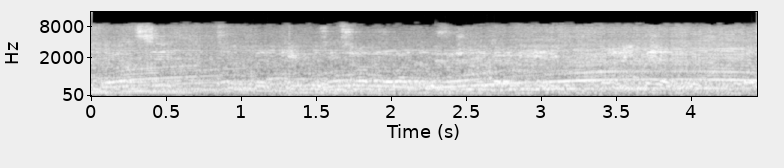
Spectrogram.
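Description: Several superbike engines revving hard in burnouts, their pitch sweeping up and down in overlapping waves.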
